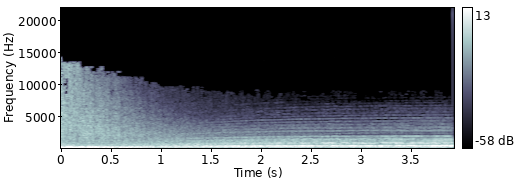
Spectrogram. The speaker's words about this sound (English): Well, there you go. You hear the sirens for the final time. Maybe the sirens will just kind of die off here because the Spook Show Summer Disaster has finally come to an end.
